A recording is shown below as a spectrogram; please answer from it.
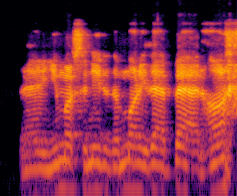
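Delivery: plain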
